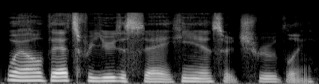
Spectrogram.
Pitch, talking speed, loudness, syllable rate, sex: 150 Hz, 170 wpm, -16 LUFS, 3.9 syllables/s, female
